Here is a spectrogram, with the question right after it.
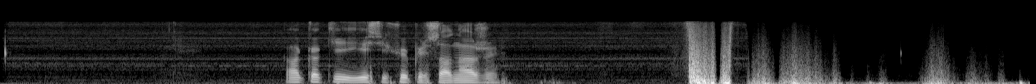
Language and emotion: Russian, neutral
